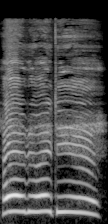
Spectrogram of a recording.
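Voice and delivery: very high, loud, slow shriek; loud high drawn-out cry; silly shout. Pretend. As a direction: blurt it out as a high squeal. Sudden silly outburst.

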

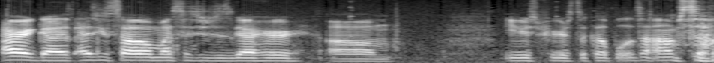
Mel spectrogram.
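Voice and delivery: normal talking voice

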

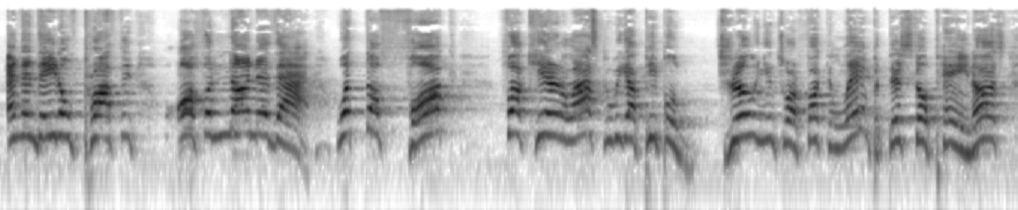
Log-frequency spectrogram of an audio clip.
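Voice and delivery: loud, high, furious ranting; shouting at the NFL owners in outrage; angry rant. Real, not acted. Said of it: "that's just me getting upset".

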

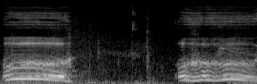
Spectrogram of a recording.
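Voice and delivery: high, loud drawn-out oohs; Viking whoops. Pretend. Player back in Viking voice, high mock whoops. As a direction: whoop like a pretend raider.

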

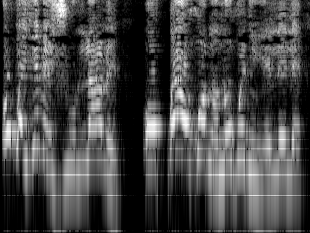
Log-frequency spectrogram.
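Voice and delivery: loud escalating scolding; heated rant. Real, not acted. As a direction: tear into Yuri.

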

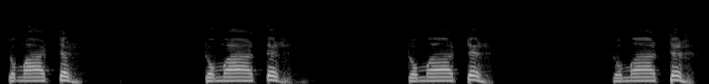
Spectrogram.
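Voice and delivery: Domatır said slowly and clearly, each syllable even; Urdu pronunciation. Shown as a demonstration. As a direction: teach Domatır like a model word for students. (Domatır kelimesini öğretir gibi tane tane söyle)

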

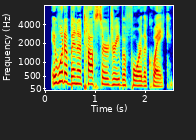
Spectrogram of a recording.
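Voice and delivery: plain reading voice

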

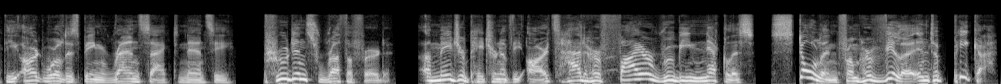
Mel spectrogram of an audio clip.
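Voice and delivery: ordinary talk

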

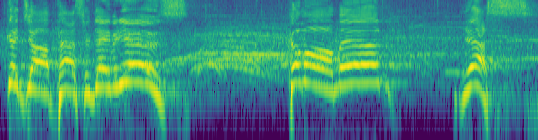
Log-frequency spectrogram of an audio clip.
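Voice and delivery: loud, high cheer for the pastor; celebratory shout to the crowd. Real, not acted. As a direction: whoop it up for him.

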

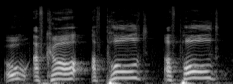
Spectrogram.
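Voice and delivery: high, loud triumphant cries; excited shouting. Real, not acted. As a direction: shout out the catch, thrilled. Suddenly catches a fish.

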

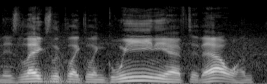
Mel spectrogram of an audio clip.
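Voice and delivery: ordinary talk

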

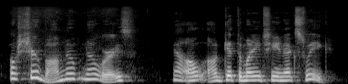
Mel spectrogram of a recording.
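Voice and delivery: high, breezy imitated voice; obliging English distributor. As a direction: agree readily, pitched well up. English distributor voiced, agreeing readily.

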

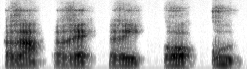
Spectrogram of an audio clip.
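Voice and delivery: Ra, re, ri, ro, ru with a throaty French R; French R syllables. Shown as a demonstration. Teacher drilling students on French R syllables. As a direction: growl each R syllable from the throat. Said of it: "se pronuncia R".

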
